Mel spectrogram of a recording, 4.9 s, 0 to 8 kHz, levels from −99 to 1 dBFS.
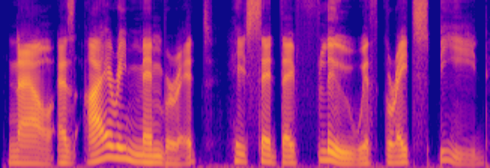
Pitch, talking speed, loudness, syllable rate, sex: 115 Hz, 145 wpm, -23 LUFS, 3.1 syllables/s, male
